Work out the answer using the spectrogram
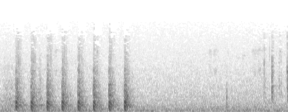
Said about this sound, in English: After making certain the sheriff was in the house alone, the masked man knocked on the front door.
